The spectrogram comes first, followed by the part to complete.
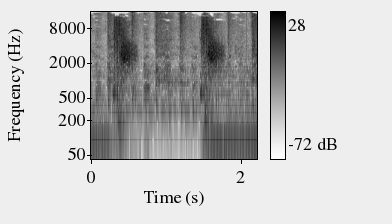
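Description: Dubbed fight sound effects over background music with a steady beat: a swish about half a second in, then a louder swish and hit with a deep falling boom about a second and a half in.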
